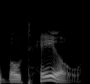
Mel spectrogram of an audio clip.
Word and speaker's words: Boteo: That fine gentleman who gave us them all came all the way back up here and told me it's actually Boteo.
